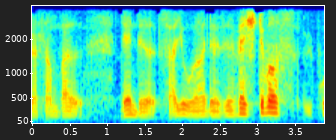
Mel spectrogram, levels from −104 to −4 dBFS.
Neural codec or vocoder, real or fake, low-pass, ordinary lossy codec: none; real; 3.6 kHz; MP3, 32 kbps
